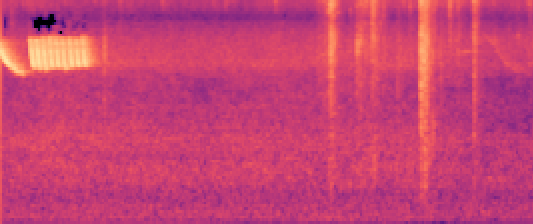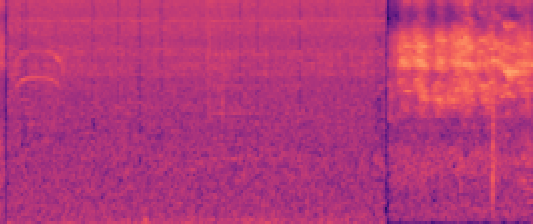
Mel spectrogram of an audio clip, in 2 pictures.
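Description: House wren giving a single rapid, high chattering burst lasting about a second, then quiet outdoor hiss with faint distant chirps.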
